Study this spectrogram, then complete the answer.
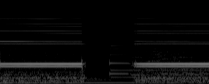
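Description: A flash flood warning emergency alert sounds on a phone as a loud, piercing steady tone, broken by a brief lower-pitched dip before resuming at full strength, with no talking.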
